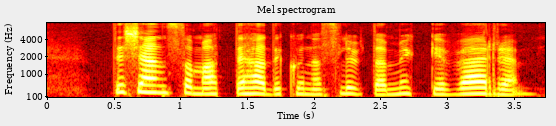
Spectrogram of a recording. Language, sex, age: Swedish, female, 23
